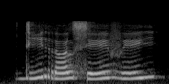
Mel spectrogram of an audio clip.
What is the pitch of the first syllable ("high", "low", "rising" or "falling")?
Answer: rising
